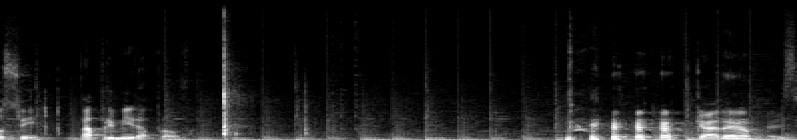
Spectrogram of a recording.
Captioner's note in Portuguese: Risos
